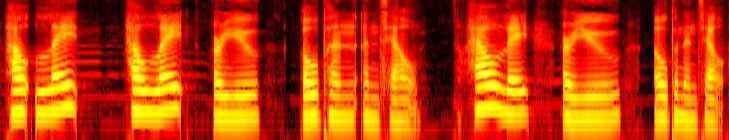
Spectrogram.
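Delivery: slow "How late are you", dropping the t of "late"; chunked "late / are you / open until"; unlinked, silent t. Shown as a demonstration. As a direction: break after "late", leaving its t unreleased. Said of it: "仅仅是late末尾的t不发音".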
